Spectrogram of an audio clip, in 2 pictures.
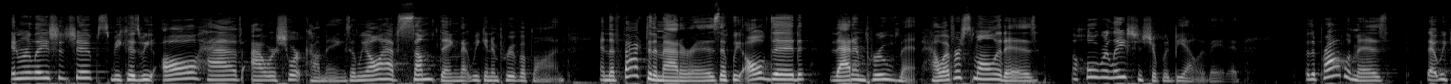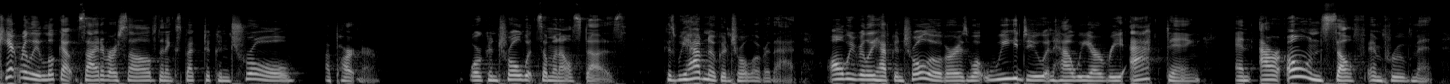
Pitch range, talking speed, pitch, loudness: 175-235 Hz, 190 wpm, 195 Hz, -27 LUFS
